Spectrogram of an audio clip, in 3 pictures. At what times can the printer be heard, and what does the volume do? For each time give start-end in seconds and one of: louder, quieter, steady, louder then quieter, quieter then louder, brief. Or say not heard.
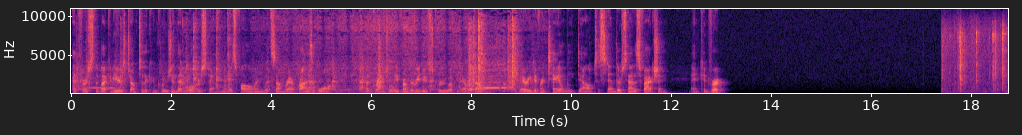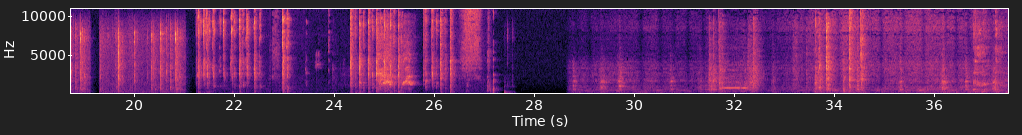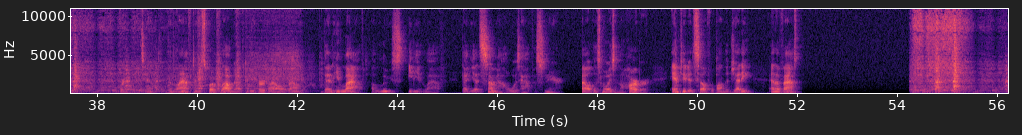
0.0-9.6 louder
28.6-42.5 louder then quieter
54.2-56.1 brief.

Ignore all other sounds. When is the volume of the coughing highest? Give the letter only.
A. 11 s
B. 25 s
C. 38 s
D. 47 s
B.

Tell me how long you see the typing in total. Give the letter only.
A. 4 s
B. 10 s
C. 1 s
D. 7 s
B.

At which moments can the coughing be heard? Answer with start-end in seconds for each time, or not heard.
24.4-25.6, 36.8-37.5.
